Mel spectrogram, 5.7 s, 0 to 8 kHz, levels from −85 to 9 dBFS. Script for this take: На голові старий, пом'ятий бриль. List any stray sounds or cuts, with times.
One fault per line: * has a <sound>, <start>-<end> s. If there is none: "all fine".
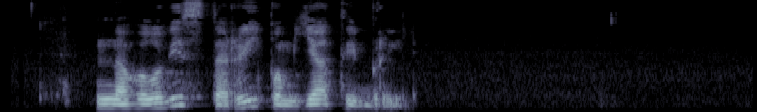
all fine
